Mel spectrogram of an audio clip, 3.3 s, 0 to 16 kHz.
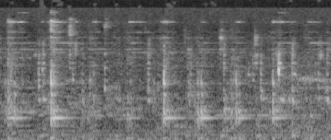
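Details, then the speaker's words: New old stock power steering pump for a Mk3 Ford Cortina, turned by hand at its pulley while pumping out its fluid: slow uneven clicks and soft ticks; pump working normally. "proving that the pump at least is having a go working can hear that trying to keep steady"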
